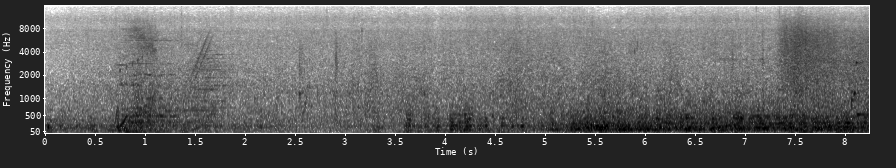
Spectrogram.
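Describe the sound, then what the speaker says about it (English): Rain falling steadily in a Genshin Impact storm, with a couple of rumbling thunder rolls early on and the downpour thickening and growing louder toward the end, no voices over it. "Thunder and lightning can be quite frightening"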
